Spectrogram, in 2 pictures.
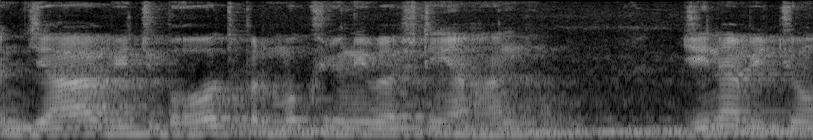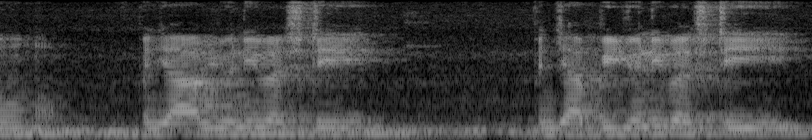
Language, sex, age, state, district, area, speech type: Punjabi, male, 30-45, Punjab, Mohali, urban, spontaneous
